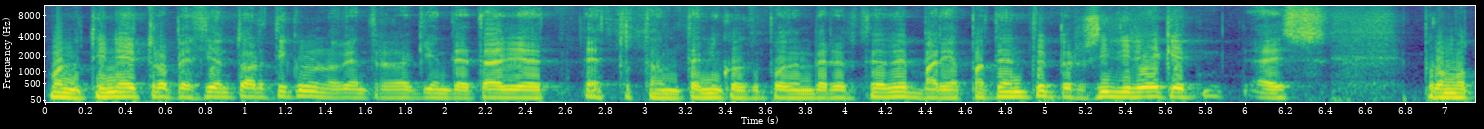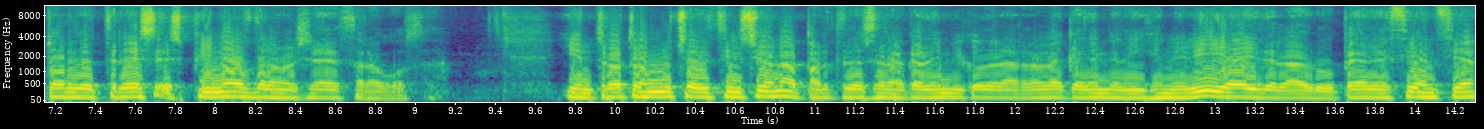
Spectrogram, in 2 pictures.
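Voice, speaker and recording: Over noticeable background noise, a man speaks very fast at a medium pitch, with very even loudness and fairly even intonation. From Andalusia. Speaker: academic presenter. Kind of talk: speaker introduction.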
